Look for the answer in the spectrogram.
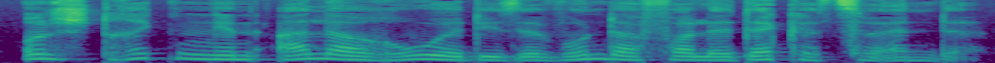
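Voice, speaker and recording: Woman doing a calm, hypnotic young man. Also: lowish voice, normal speed, lightly acted. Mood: soothing. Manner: soothing, hypnotic tone.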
